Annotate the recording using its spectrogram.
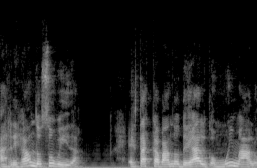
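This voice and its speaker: A woman's lively intonation and vocal fry at a moderate pace. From Cuba. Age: 30s. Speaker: YouTuber. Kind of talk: personal vlog introduction.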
